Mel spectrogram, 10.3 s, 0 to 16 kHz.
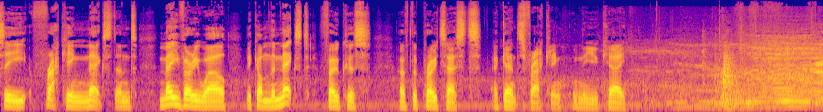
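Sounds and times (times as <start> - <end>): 
speech: 0.0 - 8.0
small black dairy cow mooing in a field: 7.8 - 10.2.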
